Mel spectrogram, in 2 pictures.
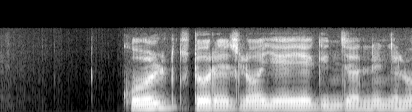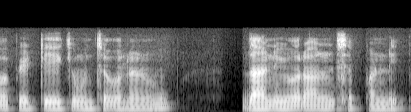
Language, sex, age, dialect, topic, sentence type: Telugu, male, 41-45, Southern, agriculture, question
